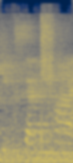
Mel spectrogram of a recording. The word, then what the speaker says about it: Csikszentmihalyi: It's pronounced Csikszentmihalyi.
